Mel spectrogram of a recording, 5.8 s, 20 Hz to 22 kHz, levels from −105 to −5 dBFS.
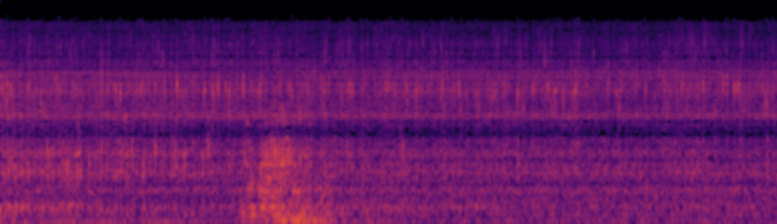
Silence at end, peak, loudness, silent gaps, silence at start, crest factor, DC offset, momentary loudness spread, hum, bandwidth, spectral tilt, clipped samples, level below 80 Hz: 0 s; -24 dBFS; -48 LUFS; none; 0 s; 26 dB; under 0.1%; 5 LU; none; 16.5 kHz; -2 dB/octave; under 0.1%; -62 dBFS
